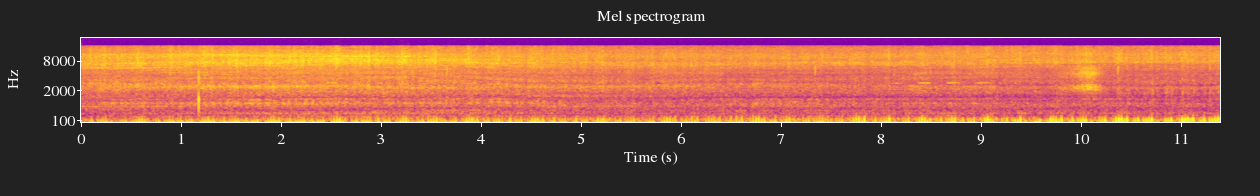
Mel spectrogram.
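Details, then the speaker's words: 1957 Morgan Plus 4 with Triumph TR4 engine (about 2188cc), cold start, good oil pressure: lumpy, slightly uneven low idle with steady pulse, running rich because it is still choked. "it's making that sound because it's still choked"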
